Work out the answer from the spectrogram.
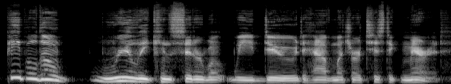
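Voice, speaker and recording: A man's voice: fairly low pitch, expressive, normal speed, natural voice. An actor playing a charming, evasive young stage actor with an American accent, wry and theatrical as he dodges questions. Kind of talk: video game voice acting.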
